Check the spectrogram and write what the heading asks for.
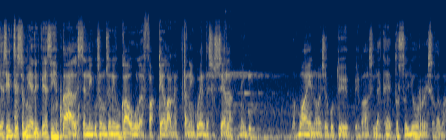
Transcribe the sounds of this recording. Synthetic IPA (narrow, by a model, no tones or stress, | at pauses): jɑsit̪jossæmiɛt̪it̪ʋiælsiːhempæːlːessenniːŋkusemːosenniːŋkukɑuhulefːɑkkelɑnet̪ːæniːŋkuent̪esossiælːæ̰niːŋku | ʋɑinoisjokut̪yːpːiʋɑ̰ːsilːḛːt̪heit̪t̪osːojjurːiso̰lḛʋɑ̰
